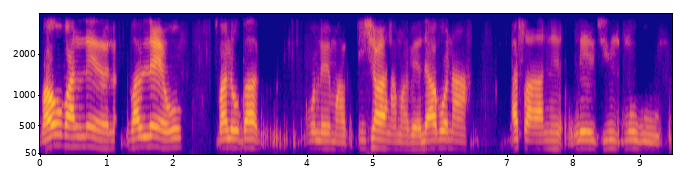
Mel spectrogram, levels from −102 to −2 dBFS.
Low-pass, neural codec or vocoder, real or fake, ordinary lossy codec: 3.6 kHz; codec, 16 kHz, 2 kbps, X-Codec, HuBERT features, trained on balanced general audio; fake; none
